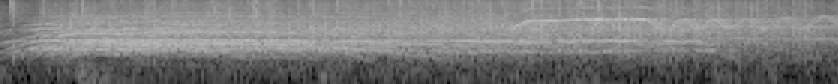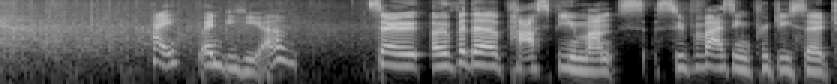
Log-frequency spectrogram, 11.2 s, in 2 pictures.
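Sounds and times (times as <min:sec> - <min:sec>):
audience applause: 0:00.0 - 0:08.1
speech: 0:06.6 - 0:11.1.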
